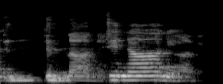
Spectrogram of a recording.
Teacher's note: I want to say Dinyani. It's an ordinary dental N.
